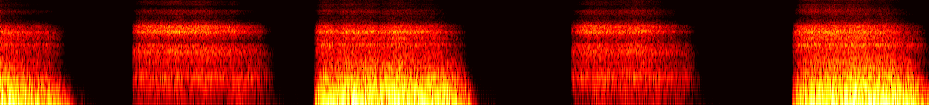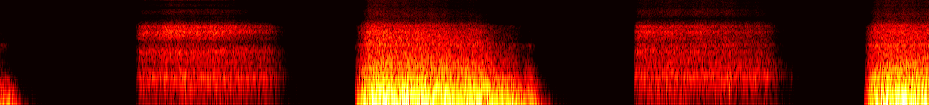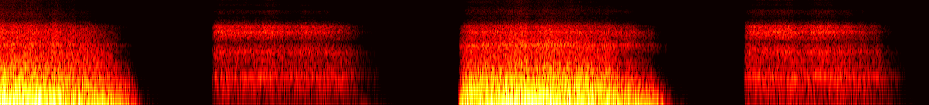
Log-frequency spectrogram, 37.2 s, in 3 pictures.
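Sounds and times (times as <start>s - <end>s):
nose breathing while lying beside: 0.0s - 0.8s, 1.8s - 3.5s, 4.2s - 6.2s, 7.6s - 9.2s, 10.6s - 12.4s, 17.2s - 19.4s, 20.9s - 22.8s, 24.0s - 26.4s, 27.6s - 29.6s, 30.9s - 33.6s, 34.7s - 36.6s.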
